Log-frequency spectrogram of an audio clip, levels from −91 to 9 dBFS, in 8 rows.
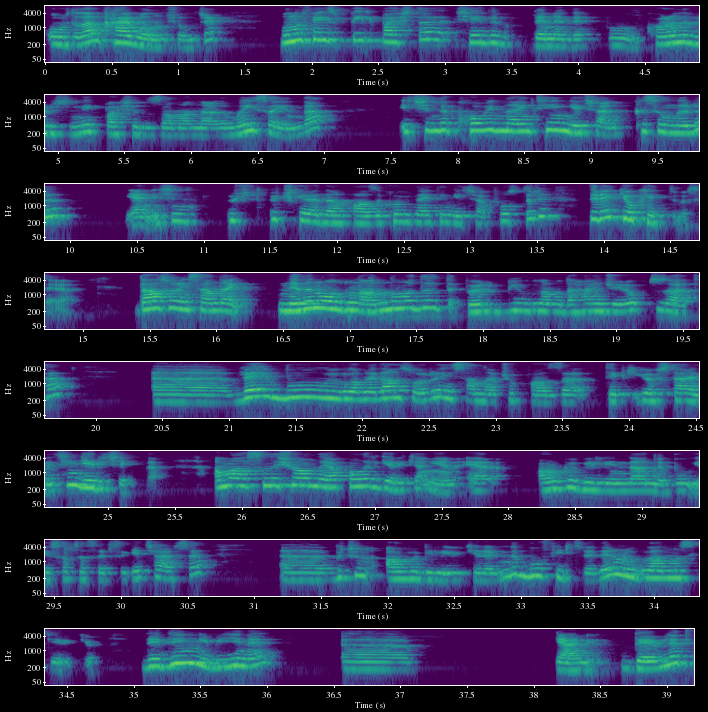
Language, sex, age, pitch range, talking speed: Turkish, female, 30-49, 190-265 Hz, 135 wpm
